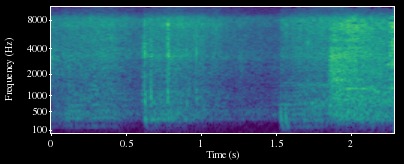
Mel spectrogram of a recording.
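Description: Hiss on a broadcast audio feed with a faint murmur of voices beneath it.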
